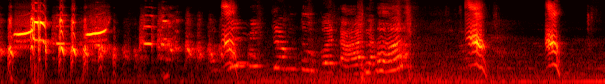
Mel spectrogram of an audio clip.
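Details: A fully tame partridge (teetar) calling freely gives loud, harsh, squawking calls in short bursts, with quieter chattering notes and faint human voices in between.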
